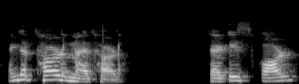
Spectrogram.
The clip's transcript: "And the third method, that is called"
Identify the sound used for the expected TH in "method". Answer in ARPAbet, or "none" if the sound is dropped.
T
